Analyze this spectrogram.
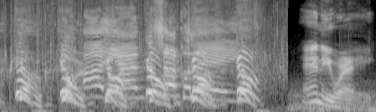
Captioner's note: contestants chanting "go! go! go!"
